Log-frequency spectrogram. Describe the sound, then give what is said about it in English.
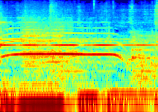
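An audience cheers loudly for the Sin Inferno Go Go Dancers, with a long, steady high-pitched whoop or whistle held over a dense crowd roar that eases off near the end. “give a huge round of applause to the Sin Inferno Go Go Dancers.”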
